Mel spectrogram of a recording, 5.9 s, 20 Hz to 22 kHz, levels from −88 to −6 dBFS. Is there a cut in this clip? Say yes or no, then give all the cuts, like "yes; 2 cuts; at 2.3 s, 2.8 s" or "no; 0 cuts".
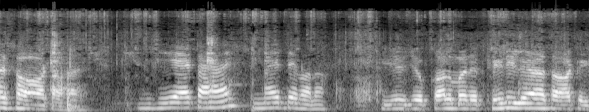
no; 0 cuts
